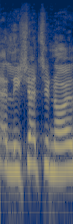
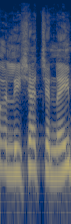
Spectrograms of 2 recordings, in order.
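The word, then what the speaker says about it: Alisha Chinai: विदेश घूमे हैं लेकिन जिस दिन इन्होंने अलीशा चिनोए को अलीशा चेन्नई बोल दिया था ना तो मेरे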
